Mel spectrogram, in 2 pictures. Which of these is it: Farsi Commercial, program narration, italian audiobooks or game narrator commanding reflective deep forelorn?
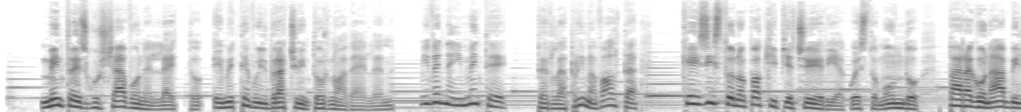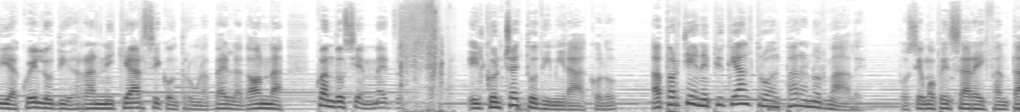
italian audiobooks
